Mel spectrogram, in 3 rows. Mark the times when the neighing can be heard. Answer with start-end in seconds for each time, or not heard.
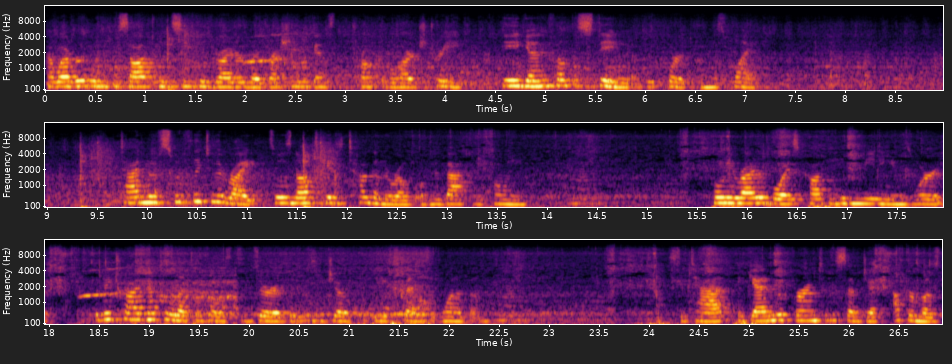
1.9-2.7, 18.2-19.9.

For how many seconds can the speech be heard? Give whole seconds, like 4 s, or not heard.
21 s.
